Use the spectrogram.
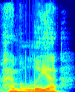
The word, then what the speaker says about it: Pamelia: Is that how you pronounce her name? Pamelia.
